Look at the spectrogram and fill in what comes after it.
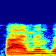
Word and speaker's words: Simons: I don't think it's immediately going to be for Simmons or anything, or Simons, I think is how you pronounce the name.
